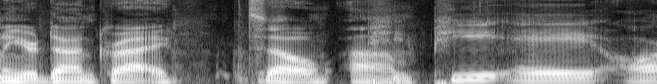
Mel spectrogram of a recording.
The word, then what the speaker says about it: Paranauts: So P-A-R-A-N-A-U-T-S, paranauts, like astronaut.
